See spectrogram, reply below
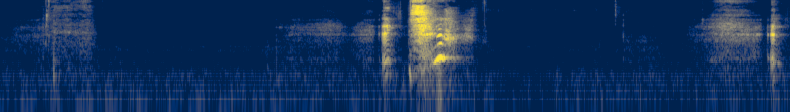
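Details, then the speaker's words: Sneezing fit during a live stream: a quick indrawn gasp, then a sharp sneeze with faint breathy sounds and a smaller burst afterward, part of a run of repeated sneezes. "I need to stay muted for a minute because I am in the in the middle of another sneeze. Attack."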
